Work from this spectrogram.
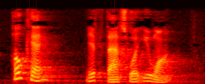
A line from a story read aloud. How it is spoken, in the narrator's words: The husband calmly says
